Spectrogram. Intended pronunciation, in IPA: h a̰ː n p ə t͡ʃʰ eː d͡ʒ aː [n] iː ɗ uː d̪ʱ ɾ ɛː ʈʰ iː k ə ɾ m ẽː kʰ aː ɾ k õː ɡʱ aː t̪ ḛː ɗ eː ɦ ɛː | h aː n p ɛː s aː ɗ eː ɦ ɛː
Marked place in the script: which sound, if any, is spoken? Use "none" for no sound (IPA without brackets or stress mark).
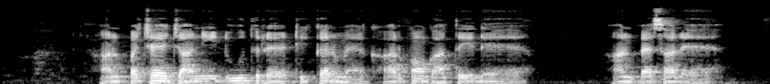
n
